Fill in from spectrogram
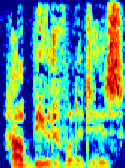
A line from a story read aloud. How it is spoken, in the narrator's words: Robin murmured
